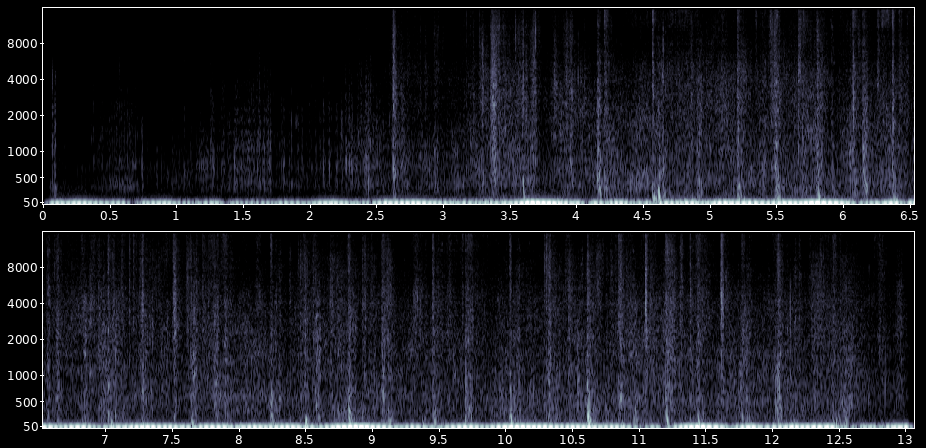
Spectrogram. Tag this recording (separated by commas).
livestock, Animal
